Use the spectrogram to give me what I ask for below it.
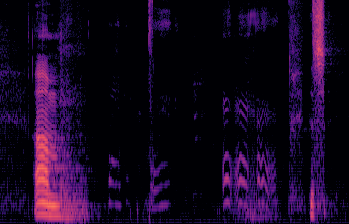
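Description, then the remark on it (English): A wide-awake baby boy babbles, opening with a loud, high squeal, then trailing into softer coos and short burbling syllables, with a sharp little yelp near the end. “This is my new baby. Say hi today. He's wide awake for you.”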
